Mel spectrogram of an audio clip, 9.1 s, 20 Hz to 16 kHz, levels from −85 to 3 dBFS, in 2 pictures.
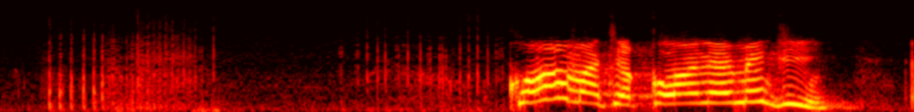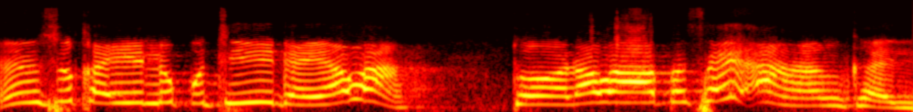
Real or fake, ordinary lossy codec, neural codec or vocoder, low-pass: real; Opus, 16 kbps; none; 10.8 kHz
